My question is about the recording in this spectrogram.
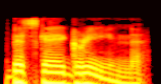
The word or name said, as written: biscay green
